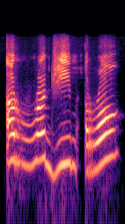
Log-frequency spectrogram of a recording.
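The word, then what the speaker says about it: الرجيم: the occurs अरजीम raw full heavy letter है यह heavily you have to pronounce the letter raw अरजीम the occurs धुतकारा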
